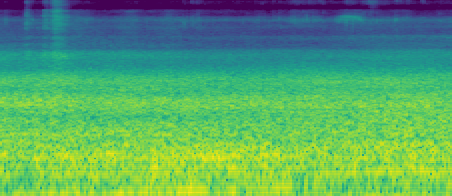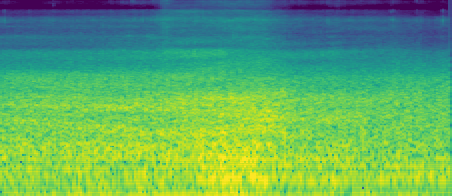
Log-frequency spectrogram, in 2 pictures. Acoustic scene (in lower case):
street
